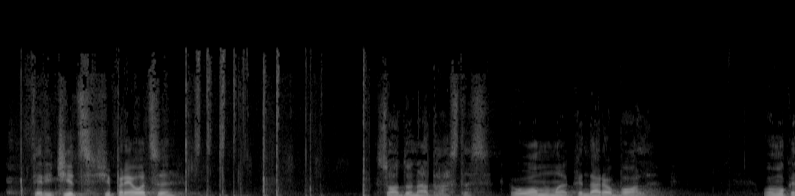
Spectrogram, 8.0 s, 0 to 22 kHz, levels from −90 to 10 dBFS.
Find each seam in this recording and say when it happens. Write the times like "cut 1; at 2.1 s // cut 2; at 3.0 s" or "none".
cut 1; at 3.7 s // cut 2; at 5.0 s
